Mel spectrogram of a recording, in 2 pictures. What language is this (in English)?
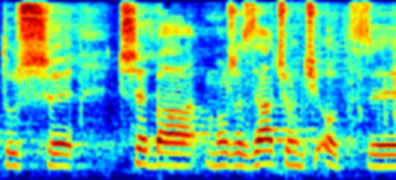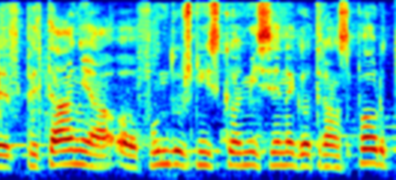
Polish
